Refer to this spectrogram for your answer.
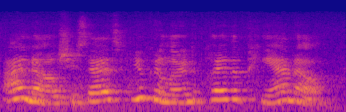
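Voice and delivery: ordinary talk, nothing marked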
